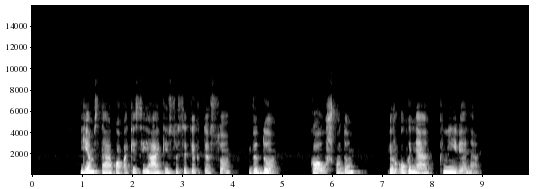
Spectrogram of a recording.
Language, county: Lithuanian, Alytus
